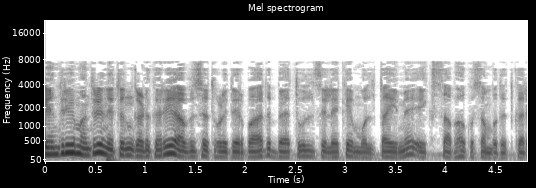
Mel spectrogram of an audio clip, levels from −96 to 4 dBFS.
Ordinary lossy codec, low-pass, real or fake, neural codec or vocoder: none; none; real; none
